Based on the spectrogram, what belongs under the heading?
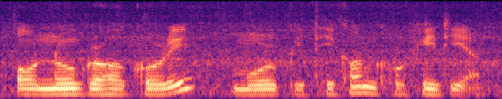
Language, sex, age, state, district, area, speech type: Assamese, male, 18-30, Assam, Kamrup Metropolitan, urban, read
